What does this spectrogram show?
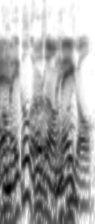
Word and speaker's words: Omegle: It was Omegle. Omegle, maybe. Like a bagel.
